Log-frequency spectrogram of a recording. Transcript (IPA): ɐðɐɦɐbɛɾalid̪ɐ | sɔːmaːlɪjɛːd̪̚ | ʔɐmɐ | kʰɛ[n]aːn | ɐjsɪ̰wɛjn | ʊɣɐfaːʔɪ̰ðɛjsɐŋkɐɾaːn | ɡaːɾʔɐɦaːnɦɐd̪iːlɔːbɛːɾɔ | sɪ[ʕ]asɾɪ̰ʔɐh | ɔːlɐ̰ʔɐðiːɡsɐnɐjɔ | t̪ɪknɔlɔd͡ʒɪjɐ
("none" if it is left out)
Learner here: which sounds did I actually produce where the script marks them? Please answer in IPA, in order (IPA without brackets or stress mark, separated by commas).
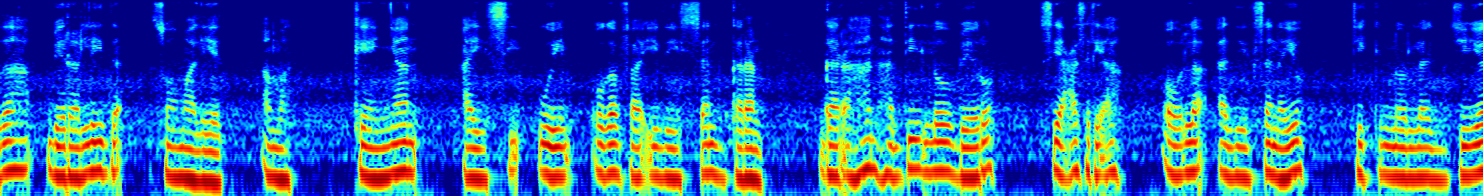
ɲ, ʕ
